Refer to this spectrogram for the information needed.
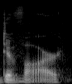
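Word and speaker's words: Devar (דבר): devar. And this word D A V A R, it's pronounced Devar like Lamar, like like Lamar Odom used to be on the Lakers, which is funny because I remember two or three years ago, I was right before COVID.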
